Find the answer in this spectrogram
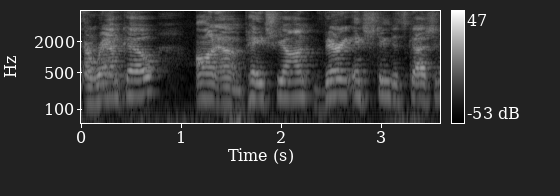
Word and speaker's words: Aramco: did a video on Armco Aramco sorry I mispronounced that Aramco on patreon very interesting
